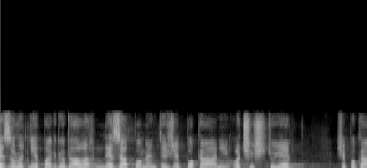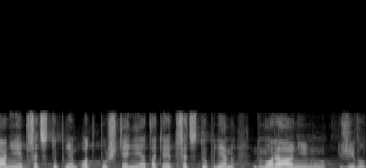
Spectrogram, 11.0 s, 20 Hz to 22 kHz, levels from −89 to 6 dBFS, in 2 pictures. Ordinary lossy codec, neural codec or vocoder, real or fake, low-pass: MP3, 64 kbps; codec, 44.1 kHz, 2.6 kbps, SNAC; fake; 7.2 kHz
